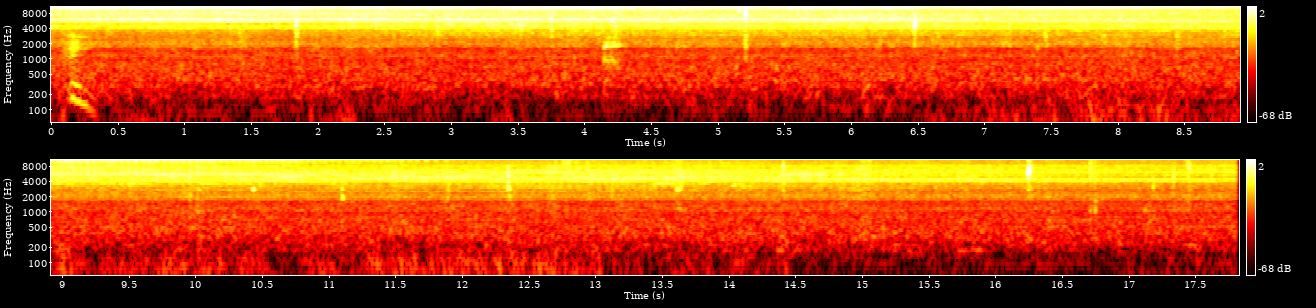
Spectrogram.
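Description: A man chews and eats noisily.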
